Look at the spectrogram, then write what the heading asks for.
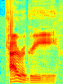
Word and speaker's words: Kyogre: Water Pokemon will appear more frequently in raid battles, including the return of legendary Pokemon Kyogre.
